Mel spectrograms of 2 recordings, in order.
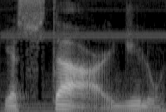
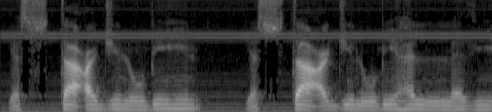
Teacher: The عين has to be pronounced from the middle of the throat, from the pharynx, and without any قلقلة. · Shown in: first take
